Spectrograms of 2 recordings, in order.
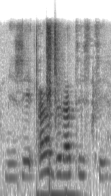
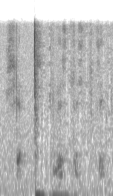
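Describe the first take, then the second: First: Said out loud and slow after the whisper; voiced, louder. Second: Whispered. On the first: Unboxing a gift, now said out loud and slow. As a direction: repeat it aloud, slow and firm. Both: Shown as a demonstration.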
